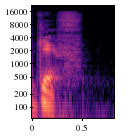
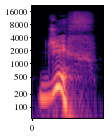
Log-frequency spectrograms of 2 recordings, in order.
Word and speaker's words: GIF: So, you're probably familiar with GIF,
